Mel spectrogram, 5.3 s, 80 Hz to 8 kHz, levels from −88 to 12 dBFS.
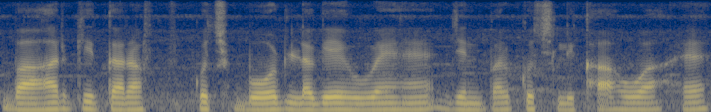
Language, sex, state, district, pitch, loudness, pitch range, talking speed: Hindi, male, Uttar Pradesh, Lucknow, 130 Hz, -19 LUFS, 125-135 Hz, 155 wpm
